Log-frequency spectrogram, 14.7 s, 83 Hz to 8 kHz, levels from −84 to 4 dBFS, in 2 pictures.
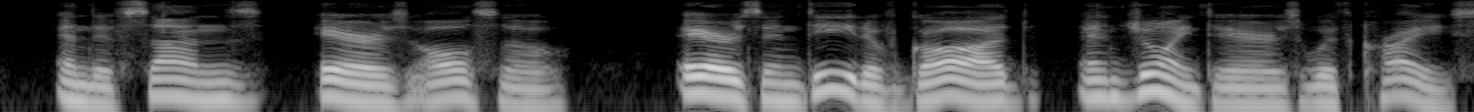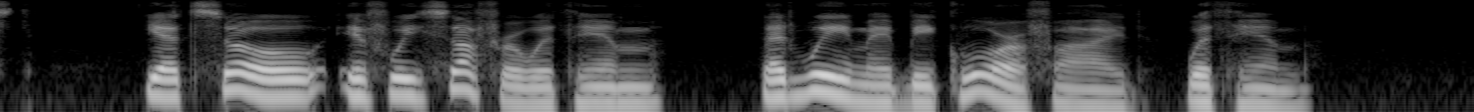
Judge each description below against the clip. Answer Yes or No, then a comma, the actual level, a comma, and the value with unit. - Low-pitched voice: Yes, low, 130 Hz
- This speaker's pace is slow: Yes, slow, 120 wpm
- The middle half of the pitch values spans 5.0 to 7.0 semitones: Yes, wide, 5.6 semitones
